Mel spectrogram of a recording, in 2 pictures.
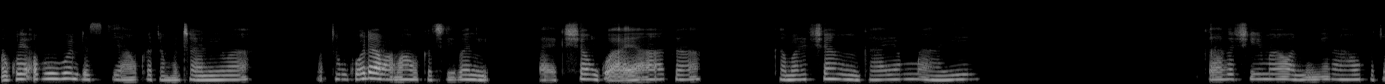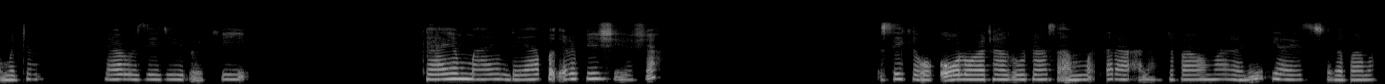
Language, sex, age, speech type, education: Hausa, female, 46-60, spontaneous, tertiary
